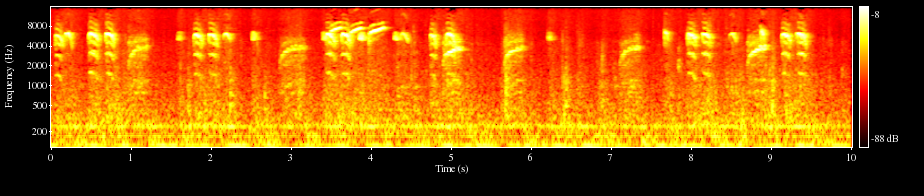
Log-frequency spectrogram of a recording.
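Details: Lively series of high, thin chirps and quick twittering notes from several finches kept in a cage with perches removed, heard one morning; calls come in irregular bursts over a faint steady hum.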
